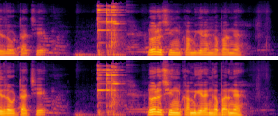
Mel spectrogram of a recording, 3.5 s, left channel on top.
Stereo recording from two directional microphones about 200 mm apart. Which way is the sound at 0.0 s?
30° right (ahead or behind).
